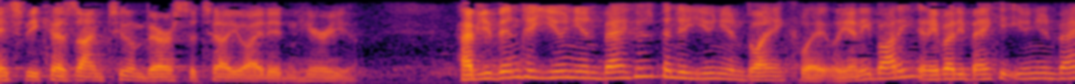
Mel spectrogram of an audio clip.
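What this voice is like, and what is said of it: Usual voice. Nothing is said of it.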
